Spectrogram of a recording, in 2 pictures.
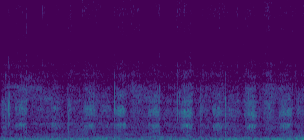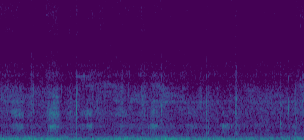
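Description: Doberman panting in a quick, steady rhythm, about four breaths a second, fading in the last couple of seconds, over a low rumble.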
